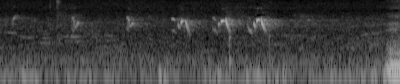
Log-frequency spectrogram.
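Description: A bird chirping: a quick run of six or seven short, high chirps in the first second and a half.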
